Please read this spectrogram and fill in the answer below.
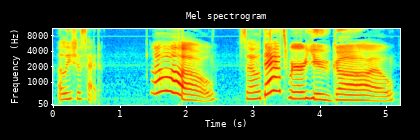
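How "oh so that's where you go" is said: drawn-out knowing remark; slow wry child. Acted. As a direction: drawl it, realising. Child finding the shoes.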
